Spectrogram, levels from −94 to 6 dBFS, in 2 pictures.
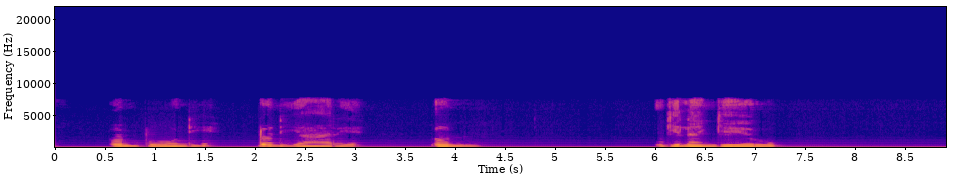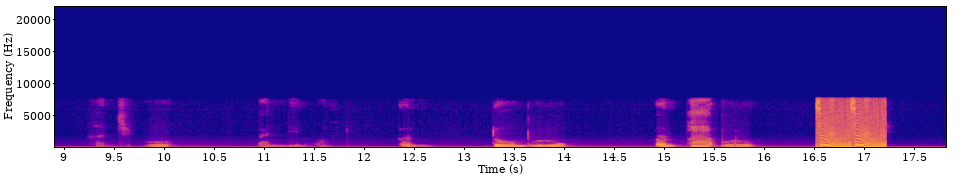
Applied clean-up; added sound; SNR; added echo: none; none; none; none.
